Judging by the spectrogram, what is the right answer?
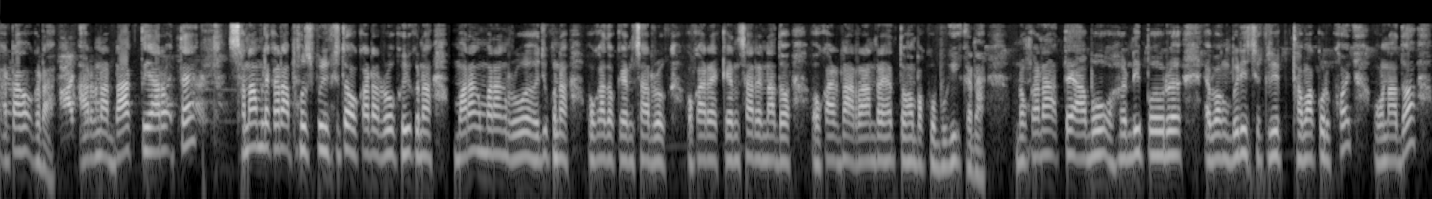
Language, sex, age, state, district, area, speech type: Santali, male, 45-60, West Bengal, Dakshin Dinajpur, rural, spontaneous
